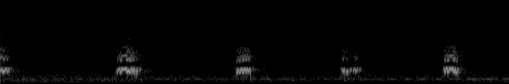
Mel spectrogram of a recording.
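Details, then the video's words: Cornish Rex cat in heat giving five brief, bright chirp-like calls at slightly uneven intervals of about one second, each a short nasal burst, over a quiet room with steady low hum. "Cornish Rex in heat"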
